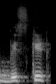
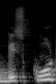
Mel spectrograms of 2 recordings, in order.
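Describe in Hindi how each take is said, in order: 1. दूसरा अक्षर 'kit' जैसा लगता है। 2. दूसरा अक्षर 'koot' जैसा लगता है। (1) "हम इसको बिस्किट कहते हैं" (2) "इसको बिस्कुट नहीं कहेंगे"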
